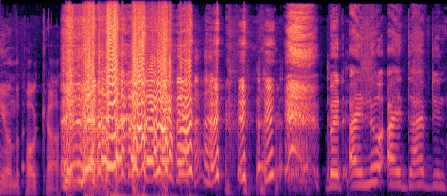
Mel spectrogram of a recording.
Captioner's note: all laugh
